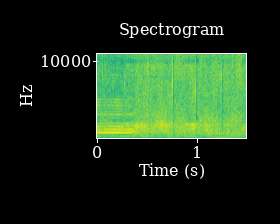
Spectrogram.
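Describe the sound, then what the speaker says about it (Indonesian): Audience applause for a speaker at a cafe gathering, a brief, fairly loud patter of clapping mixed with some background tones and murmur. "Boleh dong tepuk tangan buat Kak Dio"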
